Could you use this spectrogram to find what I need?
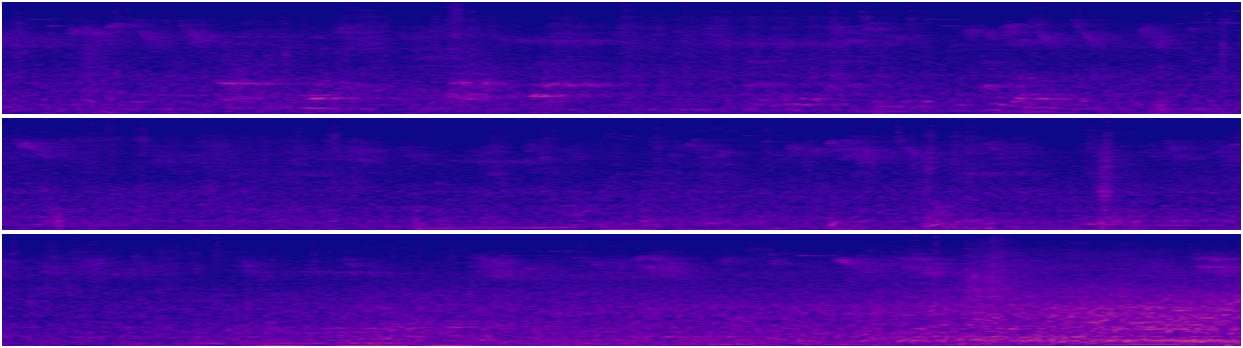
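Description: A cloth rubs softly against a car's paintwork.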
